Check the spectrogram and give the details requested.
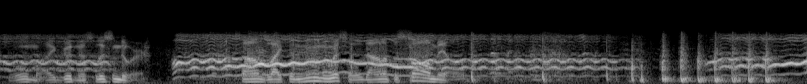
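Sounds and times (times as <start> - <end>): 
speech: 0.1 - 1.5, 2.4 - 4.7
knocking on a door: 4.5 - 7.9.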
